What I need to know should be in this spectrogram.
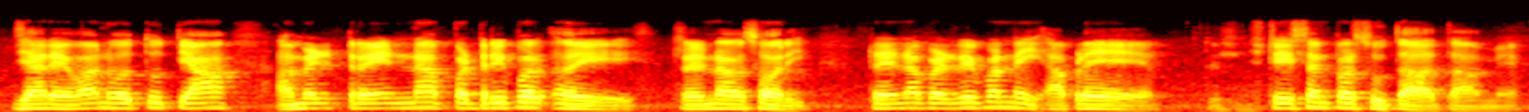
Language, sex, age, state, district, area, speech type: Gujarati, male, 18-30, Gujarat, Surat, rural, spontaneous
